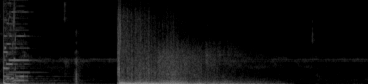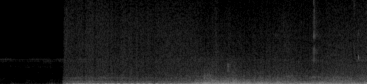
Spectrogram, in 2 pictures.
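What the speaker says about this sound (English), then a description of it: "It was a dark and stormy night." Heavy thunder rumbles through a stormy night scene in the video game Noel The Mortal Fate, two long loud rolling blasts separated by a near-silent lull, each swelling abruptly and lingering with deep crackling decay.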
